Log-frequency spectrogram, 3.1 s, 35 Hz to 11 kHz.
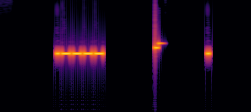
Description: Morse code, heard as a keyed tone, about 36 wpm, 700 Hz. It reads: 1 E
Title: Single Letter-Number - Rapid-Fire 35wpm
